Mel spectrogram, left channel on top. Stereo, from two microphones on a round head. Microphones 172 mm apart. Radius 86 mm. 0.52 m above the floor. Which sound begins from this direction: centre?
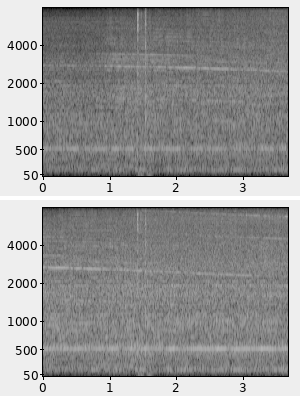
A finger snap, at 1.4 s.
